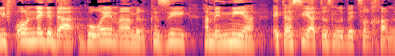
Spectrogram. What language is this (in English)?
Hebrew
